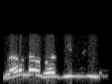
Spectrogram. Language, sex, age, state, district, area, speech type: Nepali, male, 18-30, West Bengal, Alipurduar, urban, conversation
